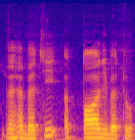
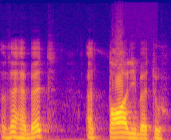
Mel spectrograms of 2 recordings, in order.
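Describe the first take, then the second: First: The words are linked with an added i vowel. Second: The first word ends with a stop, no vowel. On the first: "Ça, c'est si on fait la liaison" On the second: "Si on s'arrête"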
